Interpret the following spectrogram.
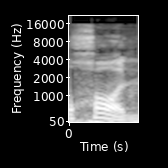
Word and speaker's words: HODL: Yang ketiga teman-teman yaitu hold ya. Bacanya ditulisnya HODL ya, hold ya.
